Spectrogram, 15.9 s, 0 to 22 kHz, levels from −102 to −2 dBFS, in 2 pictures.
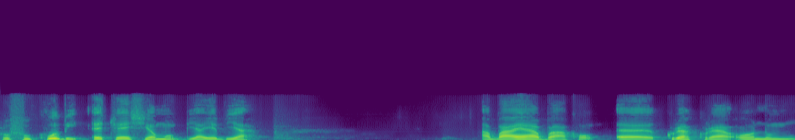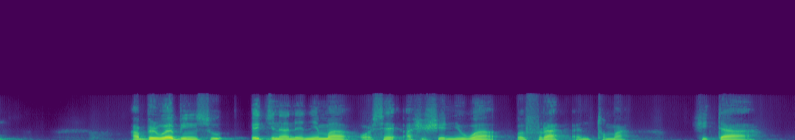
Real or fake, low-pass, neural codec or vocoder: fake; 7.2 kHz; codec, 16 kHz, 1 kbps, X-Codec, HuBERT features, trained on LibriSpeech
